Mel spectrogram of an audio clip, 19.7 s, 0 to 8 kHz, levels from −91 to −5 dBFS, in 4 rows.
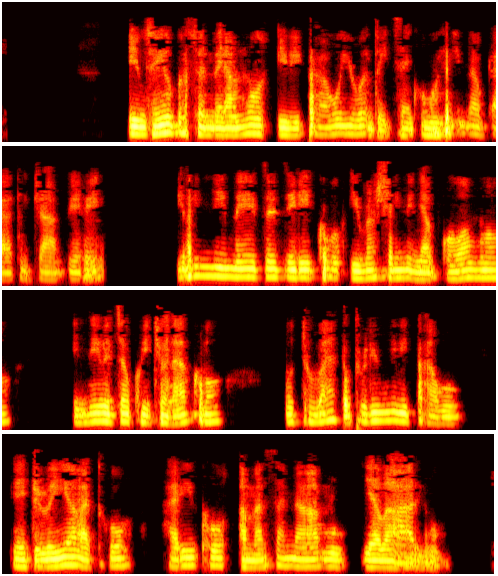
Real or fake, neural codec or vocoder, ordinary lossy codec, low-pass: fake; codec, 24 kHz, 0.9 kbps, WavTokenizer, medium music audio release; MP3, 24 kbps; 7.2 kHz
